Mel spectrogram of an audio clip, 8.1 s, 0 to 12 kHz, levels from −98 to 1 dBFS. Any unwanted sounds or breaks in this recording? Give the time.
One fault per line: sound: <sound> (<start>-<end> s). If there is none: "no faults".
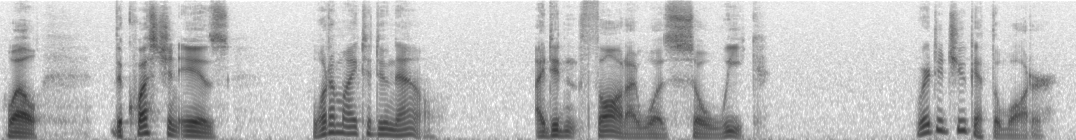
no faults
